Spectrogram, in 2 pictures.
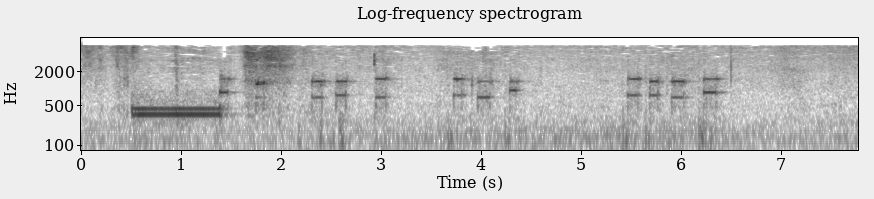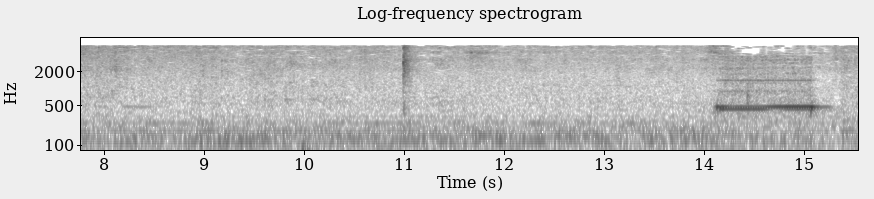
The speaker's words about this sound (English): We're going to try this phone number one more time and see if we get an answer.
